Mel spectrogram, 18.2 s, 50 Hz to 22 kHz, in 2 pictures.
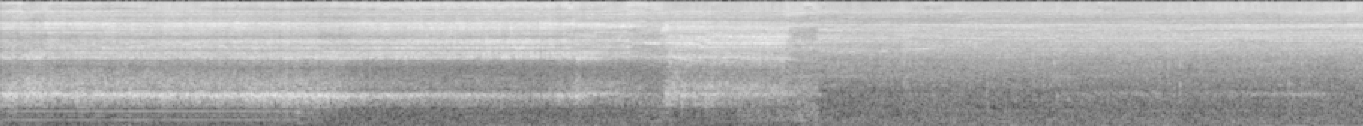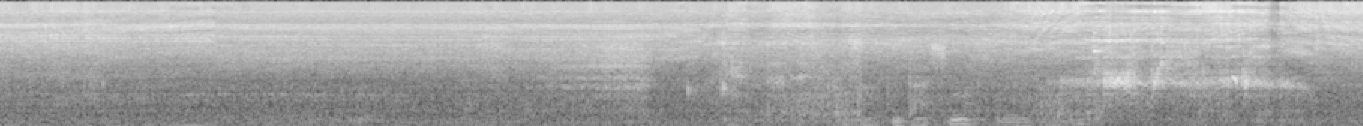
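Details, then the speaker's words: Dental implant motor whining with pitch shifts in a 63-year-old male receiving one implant at upper #16 with OneGuide guided surgery and GBR: poor bone quality, 5.0 × 10 mm drilling, final drill to 4.5, then fixture installation. "5.0 by 10 millimeter is going to be done and final drill is going to be done up to 4.5 fixture installation is going to be done"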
